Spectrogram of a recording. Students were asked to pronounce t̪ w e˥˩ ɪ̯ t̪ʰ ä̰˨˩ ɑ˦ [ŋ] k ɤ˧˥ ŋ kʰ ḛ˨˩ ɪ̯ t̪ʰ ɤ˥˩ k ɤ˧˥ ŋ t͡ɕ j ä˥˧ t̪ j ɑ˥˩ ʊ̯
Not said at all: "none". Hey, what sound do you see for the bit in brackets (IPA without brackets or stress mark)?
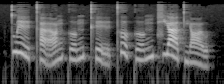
ŋ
